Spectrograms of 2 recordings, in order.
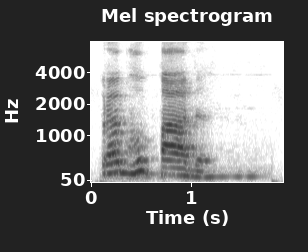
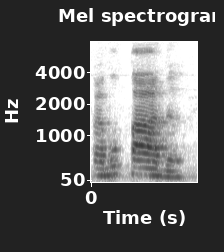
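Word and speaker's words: Prabhupāda: Prabhupada. Paroxítona. Penúltima sílaba. Pada, né? Prabhupada.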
